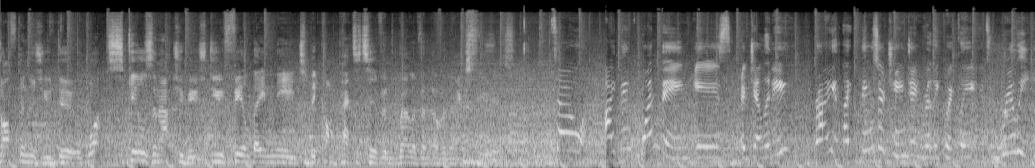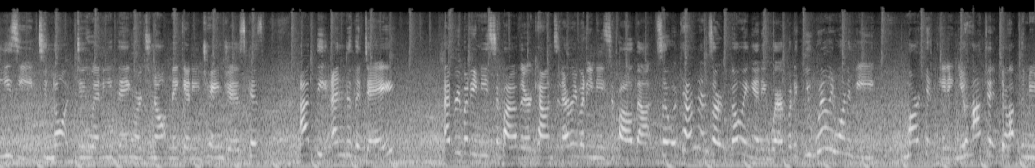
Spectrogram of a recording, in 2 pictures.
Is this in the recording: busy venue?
yes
